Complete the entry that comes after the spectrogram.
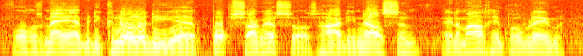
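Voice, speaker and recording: Man acting a blunt, mid-pitched police sergeant. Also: fairly even intonation, fairly quick, darkish tone, natural voice. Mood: grumbling. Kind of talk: radio drama acting in Dutch. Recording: radio play, faint outdoor street noise.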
